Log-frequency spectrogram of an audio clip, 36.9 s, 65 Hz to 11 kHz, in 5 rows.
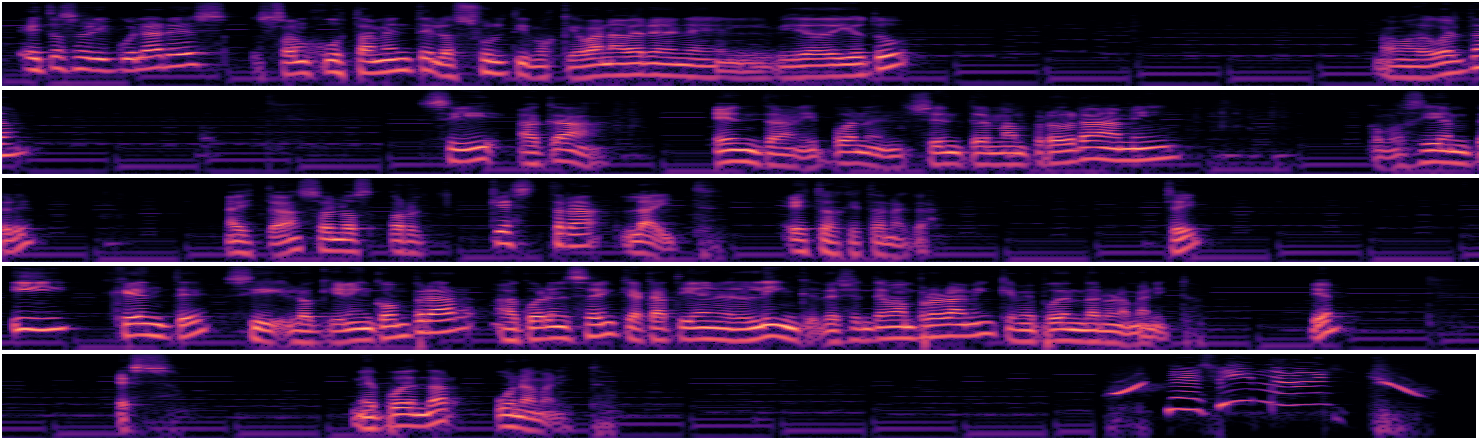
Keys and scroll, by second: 9.2 Delete, 9.2 Down, 9.2 Return, 10.1-12.8 typing, 14.0 t, 14.7 l, 16.3 m, 17.4-18.4 typing.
